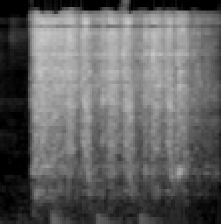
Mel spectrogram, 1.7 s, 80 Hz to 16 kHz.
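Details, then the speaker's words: KTM Duke 200 that cranks but won't start (starts only by push-rolling): sluggish starter churning at about three compression thumps a second under loud hiss, around 400 rpm and over 200 A draw; slow cranking, bad starter or tight engine suspected. "Hay un consumo excesivo en el arranque. Puede ser por dos cosas. Por dos cosas. Arranque malo, ¿verdad? O muy ajustado el motor."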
